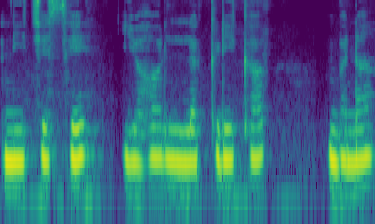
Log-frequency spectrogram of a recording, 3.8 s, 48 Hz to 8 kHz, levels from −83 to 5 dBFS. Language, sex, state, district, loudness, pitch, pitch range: Hindi, female, Himachal Pradesh, Shimla, -15 LUFS, 215 Hz, 205-220 Hz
